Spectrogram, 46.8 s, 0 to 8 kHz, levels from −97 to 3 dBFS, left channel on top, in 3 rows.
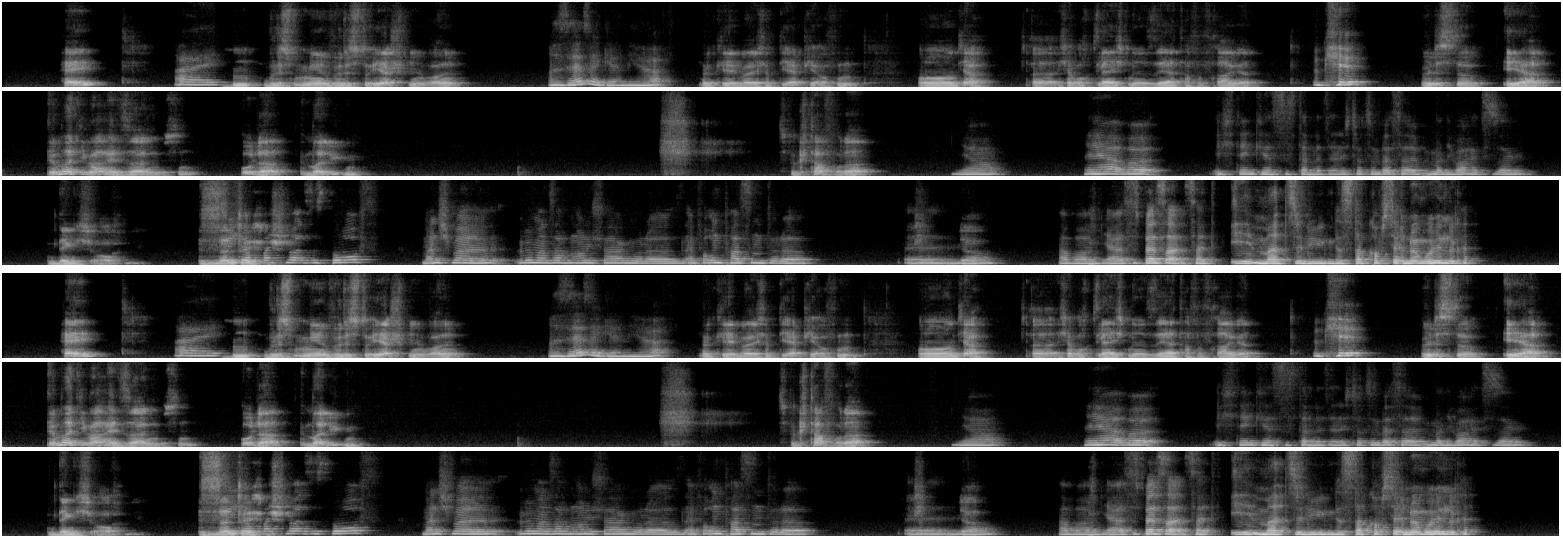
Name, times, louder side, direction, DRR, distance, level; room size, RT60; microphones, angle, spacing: voice 1, 0.6-1.0 2.3-4.6 7.0-8.6 9.2-9.8 10.3-12.5 14.2-15.5 16.0-17.5 18.0-19.2 23.5-24.3 31.6-32.3 33.1-34.0 40.3-40.4 40.8-41.0, right 1 dB, 25° right, 2.4 m, -27 dB
voice 2, 1.7-2.2 5.5-6.6 13.1-13.6 22.2-22.4 25.1-25.5 26.4-27.1 27.7-30.8 33.4-34.8 35.4-39.2 40.2-41.1 41.7-45.8, equal, 15° left, 1.6 m, -23 dB
19.5 x 7.4 x 2.7 m
head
